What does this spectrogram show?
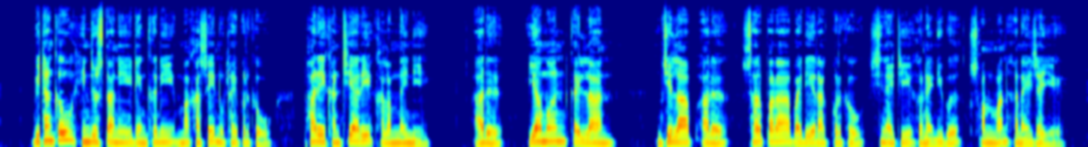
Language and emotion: Bodo, neutral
